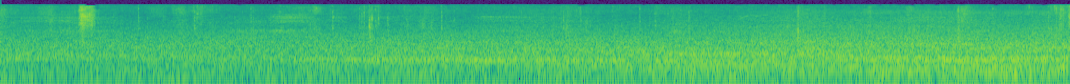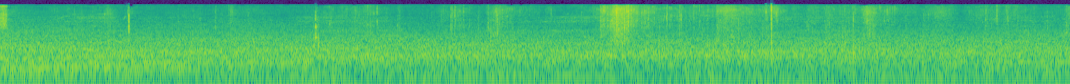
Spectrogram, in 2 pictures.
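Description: Steady rush of motorway traffic from the bridge ahead, swelling slightly midway, with a few footsteps on the dirt path.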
